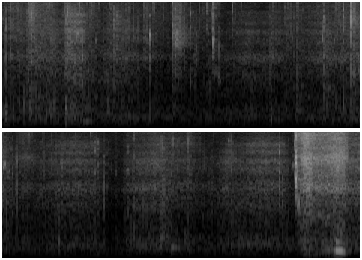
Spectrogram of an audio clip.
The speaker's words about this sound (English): You don't have to keep your eyes closed while you chew.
